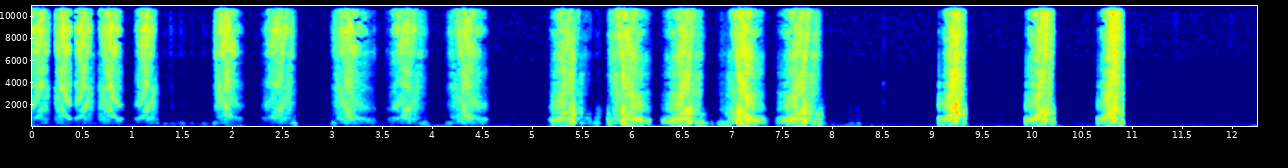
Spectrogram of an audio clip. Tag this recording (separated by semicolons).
pen; ruler; rulerandpen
